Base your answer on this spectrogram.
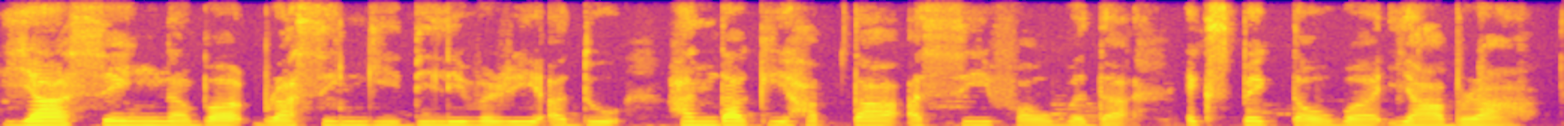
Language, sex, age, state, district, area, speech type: Manipuri, female, 18-30, Manipur, Senapati, urban, read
